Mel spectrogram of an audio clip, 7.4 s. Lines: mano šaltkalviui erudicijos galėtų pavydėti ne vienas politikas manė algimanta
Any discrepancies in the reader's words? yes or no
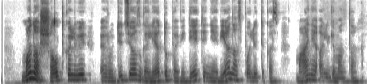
no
